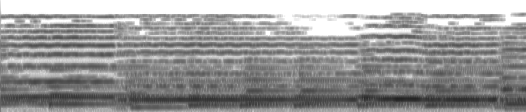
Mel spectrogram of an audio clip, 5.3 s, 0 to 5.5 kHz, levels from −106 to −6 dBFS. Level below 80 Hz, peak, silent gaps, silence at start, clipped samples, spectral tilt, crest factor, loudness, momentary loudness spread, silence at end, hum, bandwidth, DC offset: -72 dBFS; -18 dBFS; none; 0 s; under 0.1%; -10 dB/octave; 12 dB; -30 LUFS; 7 LU; 0 s; none; 4 kHz; under 0.1%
